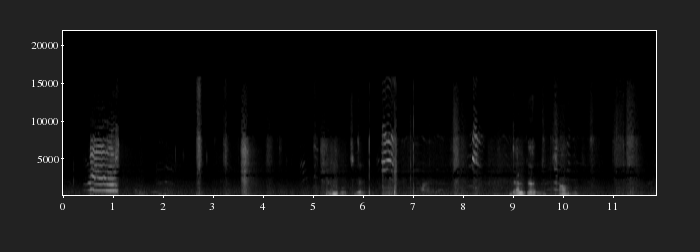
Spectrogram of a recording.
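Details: House cat with a strong opening meow, followed by a string of shorter meows and chirps mixed with a person talking softly nearby in a small indoor space.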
